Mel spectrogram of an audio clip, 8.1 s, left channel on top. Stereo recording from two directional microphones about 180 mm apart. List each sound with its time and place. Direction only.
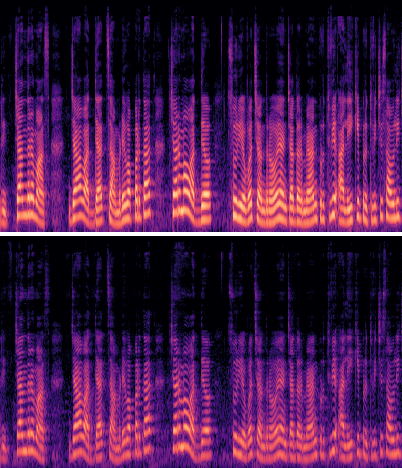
0.0 s a woman's voice: 55° left (ahead or behind)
